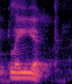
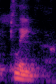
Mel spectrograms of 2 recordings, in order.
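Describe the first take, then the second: First: The ending is an extra syllable, like 'it'. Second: The ending is a short 'd' with no extra syllable. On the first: The speaker calls it wrong. "we don't say play it" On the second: The speaker calls it right. "we say played"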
